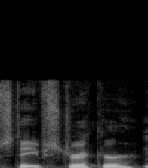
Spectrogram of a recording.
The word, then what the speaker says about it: Stricker: Is it Stricker? Just like it's spelled? – Yeah, Steve Stricker.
